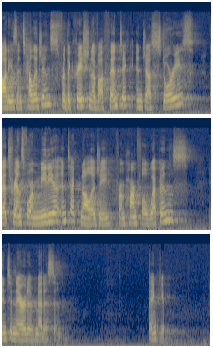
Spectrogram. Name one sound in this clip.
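A middle-aged woman speaks calmly into a microphone in a large hall.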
